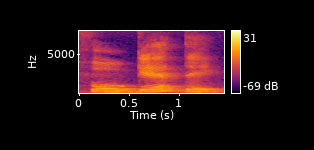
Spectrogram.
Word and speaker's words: foguete: Porém, o U não é pronunciado, então a palavra foguete não pode ser a resposta, porque a questão está pedindo quando o U é pronunciado.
